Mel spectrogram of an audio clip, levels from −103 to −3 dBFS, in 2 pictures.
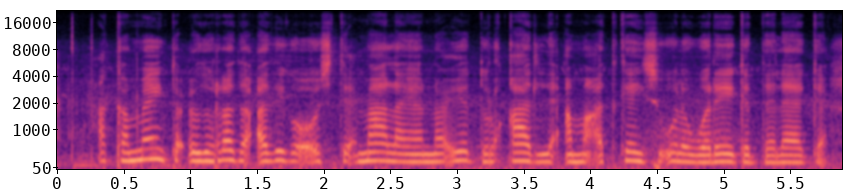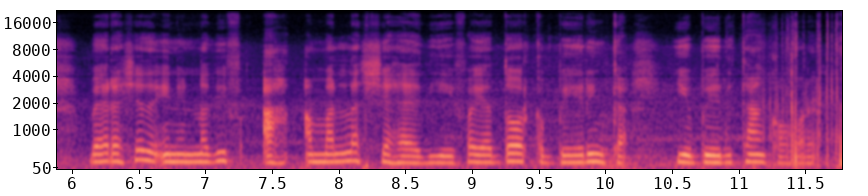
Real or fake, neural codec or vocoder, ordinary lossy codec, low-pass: real; none; none; none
